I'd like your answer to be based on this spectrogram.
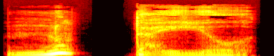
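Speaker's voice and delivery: low, drawn-out marvelling; impressed, stretched-out exclamation; admiring mutter. A narrator's reading. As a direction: murmur it slowly in wonder. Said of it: "восхищённо пробормотал Стёпка".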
